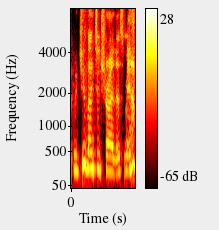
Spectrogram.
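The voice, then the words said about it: Impression of a sushi restaurant server. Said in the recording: “do an impression ... of the server at the sushi restaurant ... That's not how he sounded.”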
